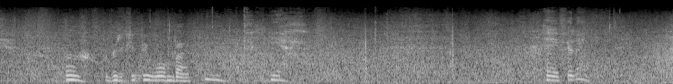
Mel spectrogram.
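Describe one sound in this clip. A woman speaks warmly and softly up close.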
